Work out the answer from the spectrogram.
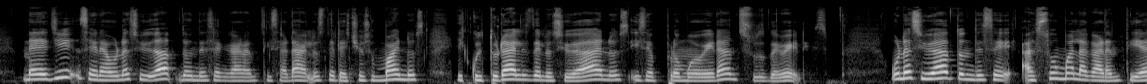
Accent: Colombian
